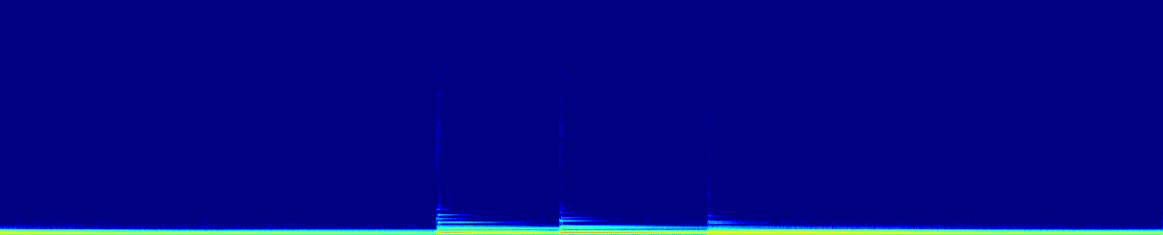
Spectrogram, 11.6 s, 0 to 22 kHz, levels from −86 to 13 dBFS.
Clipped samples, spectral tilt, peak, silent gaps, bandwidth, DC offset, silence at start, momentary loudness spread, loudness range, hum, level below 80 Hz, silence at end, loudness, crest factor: under 0.1%; -13 dB/octave; -10 dBFS; none; 1.5 kHz; under 0.1%; 0 s; 13 LU; 8 LU; none; -70 dBFS; 0 s; -24 LUFS; 14 dB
